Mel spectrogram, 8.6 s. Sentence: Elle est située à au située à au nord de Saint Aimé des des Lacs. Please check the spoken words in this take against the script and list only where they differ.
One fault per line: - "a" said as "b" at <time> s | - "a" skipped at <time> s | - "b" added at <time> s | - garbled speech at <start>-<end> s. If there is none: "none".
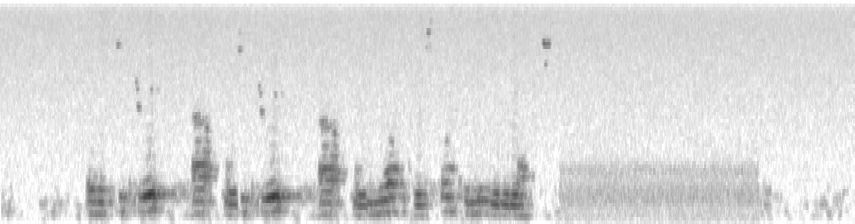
none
